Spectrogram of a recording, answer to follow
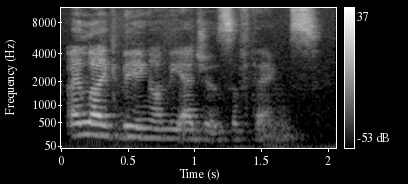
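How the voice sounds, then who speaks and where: A woman's voice: lowish voice, warm tone, close to an everyday voice. Witty young poet played by a woman, slightly distant. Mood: earnest, restless. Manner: bookish, dry, quick to retort. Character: young male poet Kit Marlowe, witty, restless, sceptical. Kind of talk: radio play acting. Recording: distant microphone with clear background noise.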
